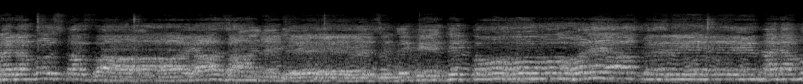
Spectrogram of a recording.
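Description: Male voices chanting a noha, a Shia mourning lament, in long held notes, with sharp slaps of chest-beating (matam) breaking in through it.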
